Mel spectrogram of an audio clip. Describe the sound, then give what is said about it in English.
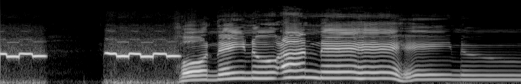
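A professional whistler whistles an imitation of a cell phone ringing: two short bursts of a high, warbling trill separated by a brief pause, followed by a long, buzzy, sustained vocal tone that dips in pitch. “You can imitate a cell phone.”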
